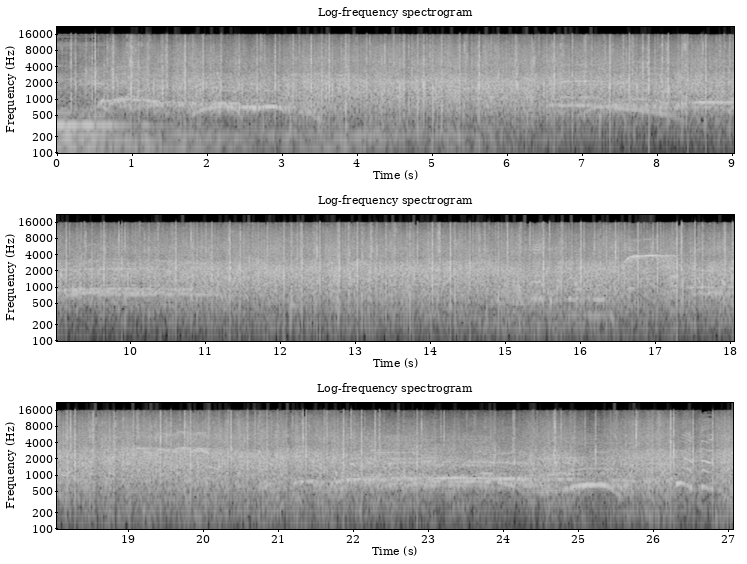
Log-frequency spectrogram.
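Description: Audience applauding, with cheers and calls rising over the steady clapping, as the waltz music's last held chord fades out over the first few seconds.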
